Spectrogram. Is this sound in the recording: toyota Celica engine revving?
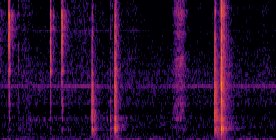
no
